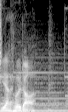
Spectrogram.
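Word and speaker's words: יהודה: This is the name Judah, which is Yud He Vav Daleth He, pronounced as Yehudah.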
